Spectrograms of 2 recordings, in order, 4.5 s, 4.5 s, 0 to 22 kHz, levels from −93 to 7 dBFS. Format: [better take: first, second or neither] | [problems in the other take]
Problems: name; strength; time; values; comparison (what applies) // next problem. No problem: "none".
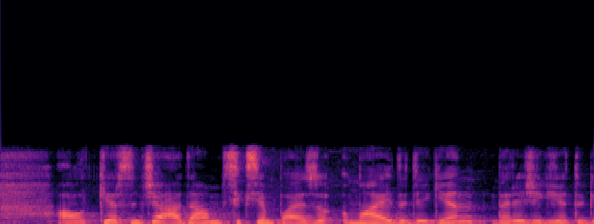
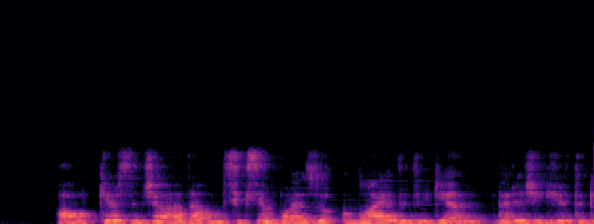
first | noise reduction (neural mask model DeepFilterNet 3)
